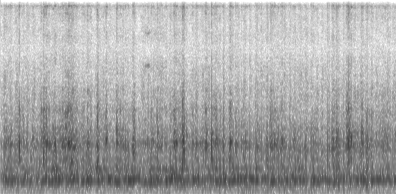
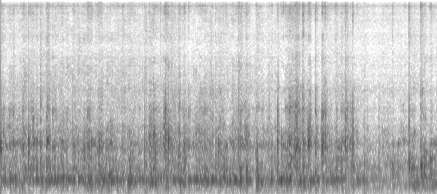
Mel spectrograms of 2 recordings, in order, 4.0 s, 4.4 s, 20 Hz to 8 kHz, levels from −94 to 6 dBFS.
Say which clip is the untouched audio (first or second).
first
